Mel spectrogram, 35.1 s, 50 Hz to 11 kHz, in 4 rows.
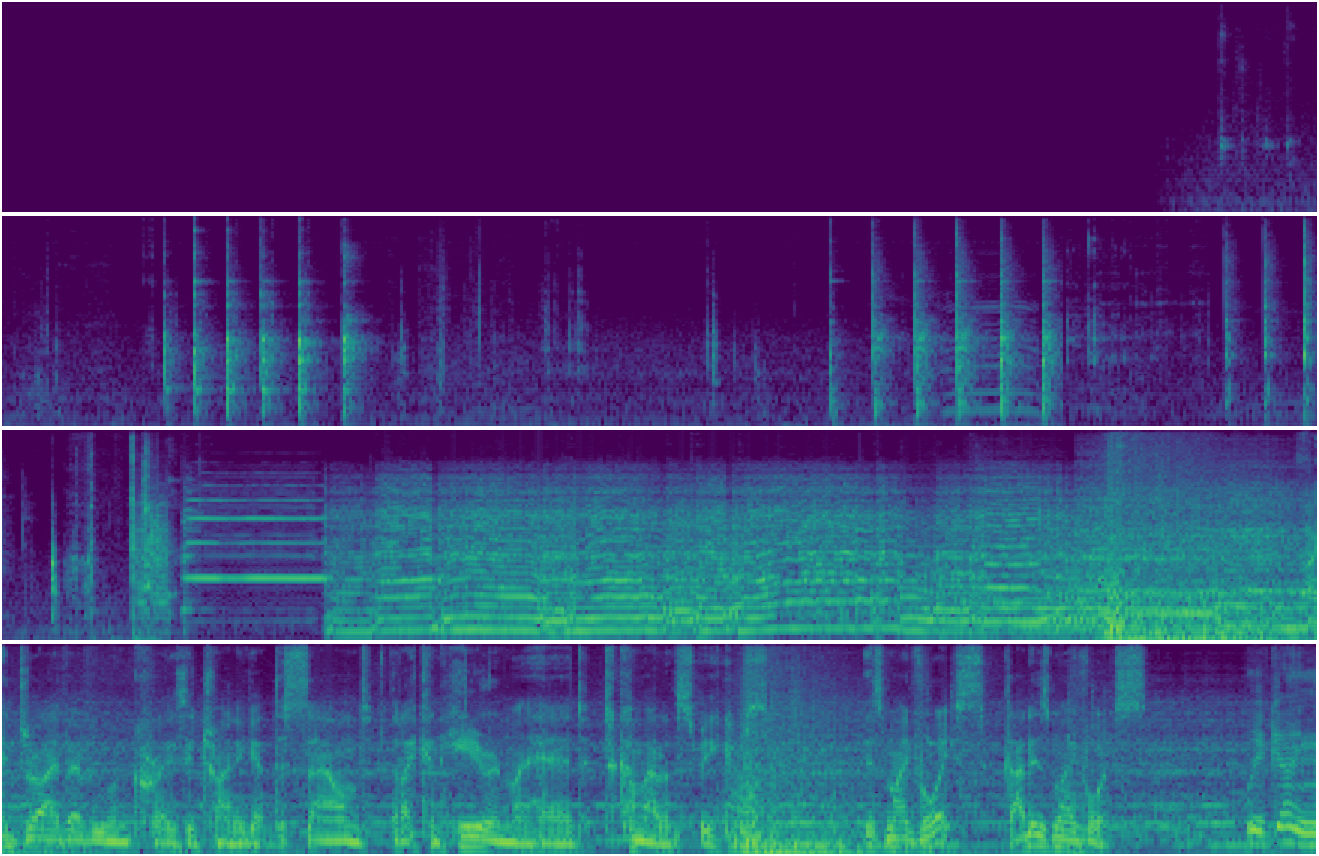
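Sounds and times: distorted electric guitar: 0:18.7 - 0:28.9, 0:31.3 - 0:35.0.

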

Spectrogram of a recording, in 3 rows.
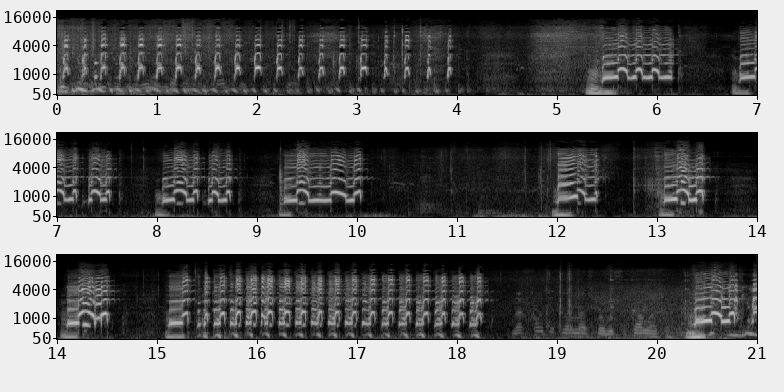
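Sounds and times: goose call honks: 0:00.0 - 0:04.0, 0:05.4 - 0:06.2, 0:06.8 - 0:10.1, 0:12.0 - 0:13.5, 0:20.3 - 0:21.0
goose call clucks: 0:00.0 - 0:04.2, 0:05.3 - 0:06.2, 0:06.8 - 0:10.1, 0:12.0 - 0:18.4, 0:20.3 - 0:21.0.

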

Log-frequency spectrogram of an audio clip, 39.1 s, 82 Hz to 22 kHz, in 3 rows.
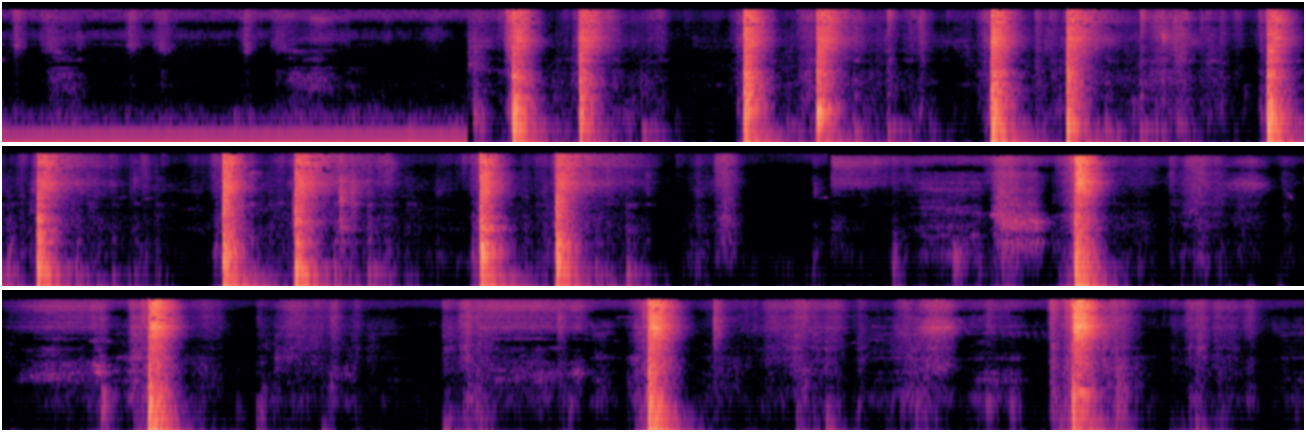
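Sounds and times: punches thudding on heavy bag: 0:05.0 - 0:06.2, 0:07.4 - 0:08.7, 0:09.8 - 0:11.2, 0:12.6 - 0:13.9, 0:15.2 - 0:16.5, 0:17.8 - 0:19.2, 0:23.7 - 0:24.2, 0:27.4 - 0:27.9, 0:32.4 - 0:33.0, 0:36.6 - 0:37.3.

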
